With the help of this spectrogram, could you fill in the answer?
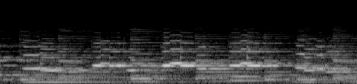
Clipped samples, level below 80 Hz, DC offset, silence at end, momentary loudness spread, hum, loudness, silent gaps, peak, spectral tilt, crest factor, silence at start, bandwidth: under 0.1%; -58 dBFS; under 0.1%; 0 s; 8 LU; none; -23 LUFS; none; -12 dBFS; -7.5 dB/octave; 12 dB; 0 s; 6 kHz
